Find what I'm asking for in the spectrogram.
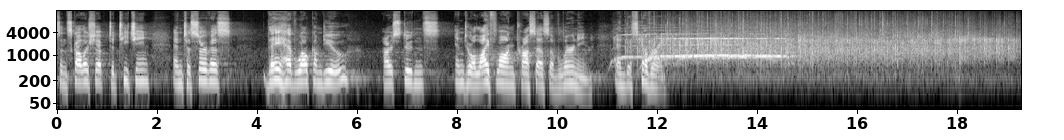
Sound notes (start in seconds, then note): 11.1 audience cheering; 11.2 audience clapping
